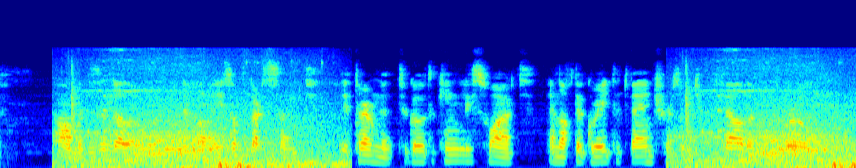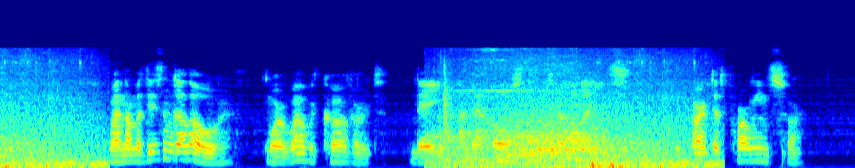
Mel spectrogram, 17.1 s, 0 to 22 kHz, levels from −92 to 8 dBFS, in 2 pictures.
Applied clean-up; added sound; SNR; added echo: none; Sliding door; 1 dB; reverberation time 0.1 s.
